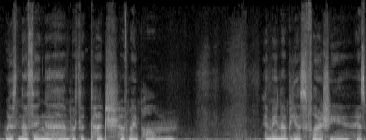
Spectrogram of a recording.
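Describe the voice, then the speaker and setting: A performer voicing a shy, anxious young alien prince in an ASMR roleplay, speaking softly and hesitantly in a breathy, husky half-whisper. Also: mid-range voice, full character voice. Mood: soft, explaining. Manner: hesitant, halting, tender. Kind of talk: ASMR roleplay, soft intimate delivery.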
